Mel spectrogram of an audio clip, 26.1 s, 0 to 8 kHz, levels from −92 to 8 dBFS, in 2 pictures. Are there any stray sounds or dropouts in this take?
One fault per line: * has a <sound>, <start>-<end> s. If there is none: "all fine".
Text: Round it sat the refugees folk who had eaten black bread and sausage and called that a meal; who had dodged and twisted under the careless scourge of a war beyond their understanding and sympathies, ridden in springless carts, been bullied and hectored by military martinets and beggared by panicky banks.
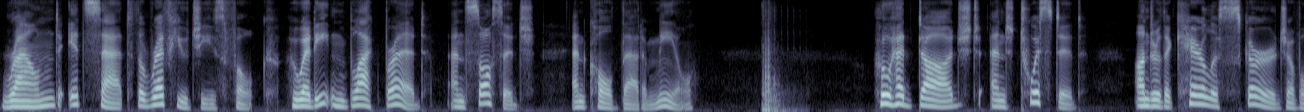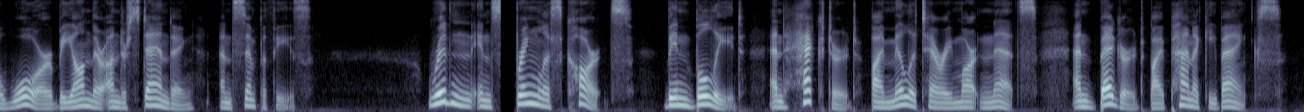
* has a thud, 7.6-8.1 s
* has a dropout, 18.0-18.2 s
